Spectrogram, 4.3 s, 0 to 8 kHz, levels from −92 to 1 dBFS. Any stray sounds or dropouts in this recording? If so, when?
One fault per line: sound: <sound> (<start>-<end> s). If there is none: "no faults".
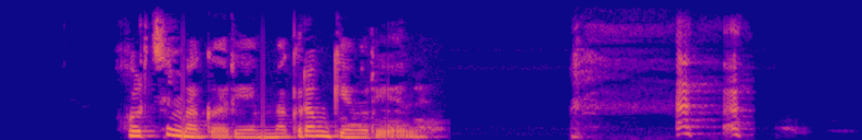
sound: laugh (2.8-3.8 s)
